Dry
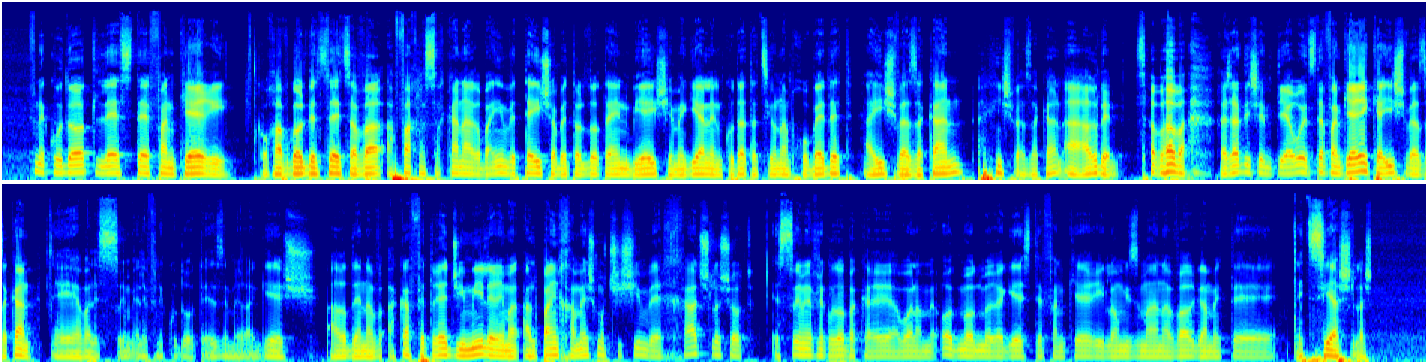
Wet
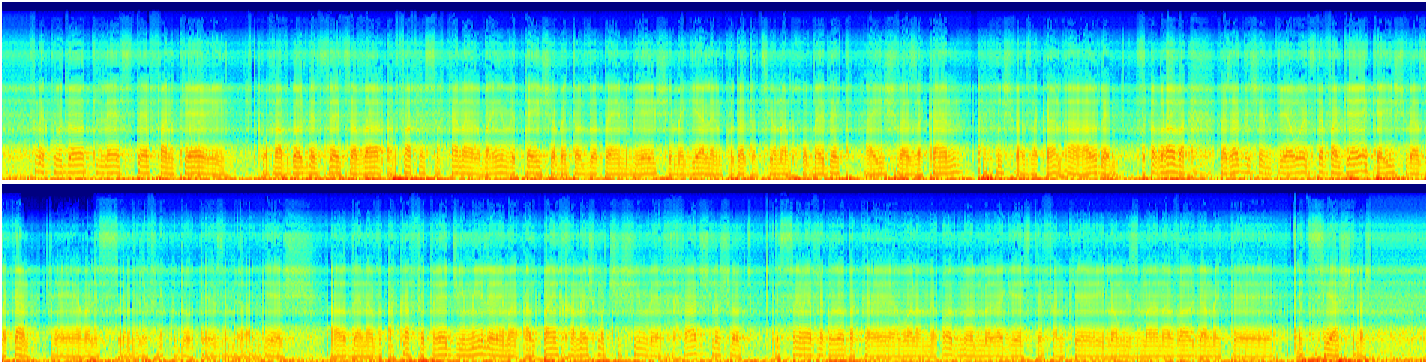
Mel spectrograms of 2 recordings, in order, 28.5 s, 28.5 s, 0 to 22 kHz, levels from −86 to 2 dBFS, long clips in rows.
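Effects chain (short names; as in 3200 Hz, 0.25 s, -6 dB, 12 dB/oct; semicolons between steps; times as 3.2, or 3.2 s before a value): per-bin compression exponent 0.2; 14.42–15.15 high shelf 7300 Hz -10.5 dB; ending taper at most 150 dB/s; gain -4 dB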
